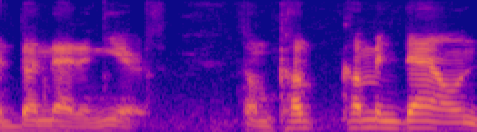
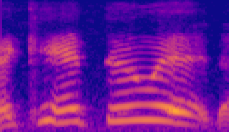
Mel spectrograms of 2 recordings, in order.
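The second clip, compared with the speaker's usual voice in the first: put-on sobbing, very high, slow and drawn out. Retelling a coaching moment, quoting the woman who couldn't finish; imitating someone crying. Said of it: "And she's crying".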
